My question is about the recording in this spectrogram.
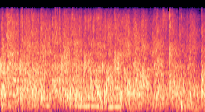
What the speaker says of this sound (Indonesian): Kita berikan tepuk tangan sekali lagi untuk kedua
